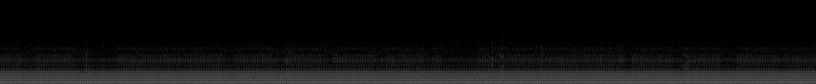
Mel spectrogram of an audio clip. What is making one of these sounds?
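A fire engine's motor rumbles steadily close by.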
